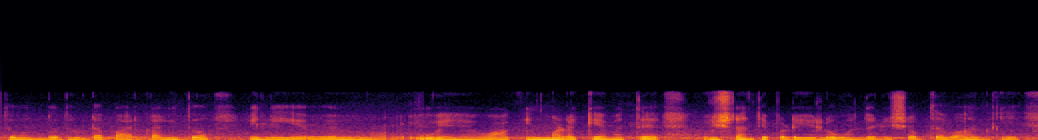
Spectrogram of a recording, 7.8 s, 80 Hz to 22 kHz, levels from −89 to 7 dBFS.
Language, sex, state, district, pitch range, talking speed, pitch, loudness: Kannada, female, Karnataka, Chamarajanagar, 230-260 Hz, 90 wpm, 245 Hz, -15 LUFS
